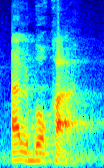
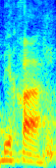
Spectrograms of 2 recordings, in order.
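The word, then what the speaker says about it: البقاع: other wording mentioned Shar al-Buqa or Biqa, depending on both words can be pronounced that way, Biqa wal Buqa.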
